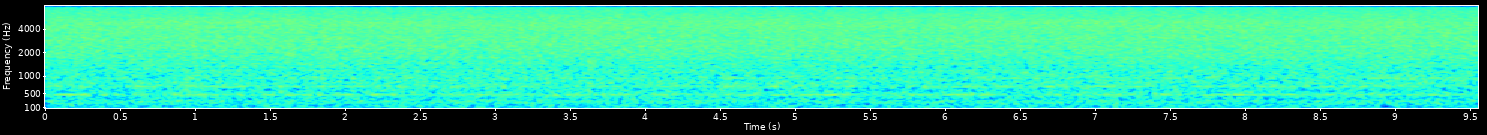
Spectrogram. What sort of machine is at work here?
fan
